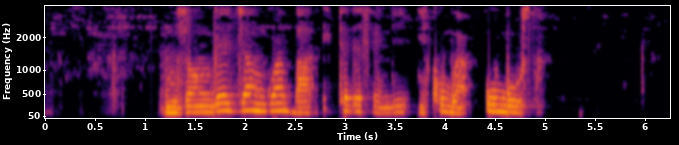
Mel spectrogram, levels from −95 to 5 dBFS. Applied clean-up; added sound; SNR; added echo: none; none; none; none.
